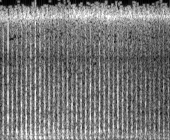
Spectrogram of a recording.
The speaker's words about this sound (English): Air Force helicopters deliver food.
